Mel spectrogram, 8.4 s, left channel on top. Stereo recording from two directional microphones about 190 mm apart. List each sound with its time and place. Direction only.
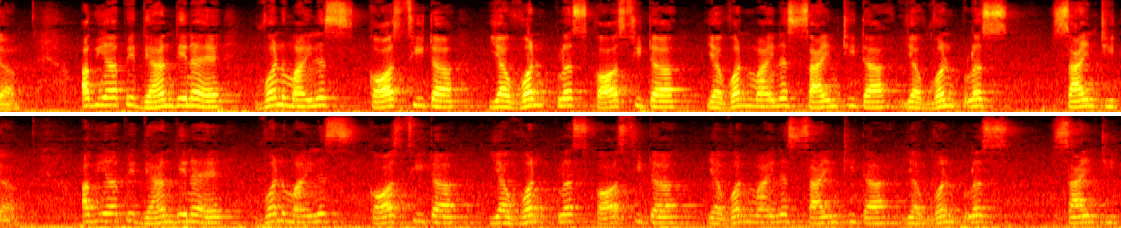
0.6 s a woman's voice: 45° left (ahead or behind)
